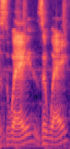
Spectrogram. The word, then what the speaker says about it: Zwei: Is it Zwei or Zwei? Oh, it's Zwei then. If it's German.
